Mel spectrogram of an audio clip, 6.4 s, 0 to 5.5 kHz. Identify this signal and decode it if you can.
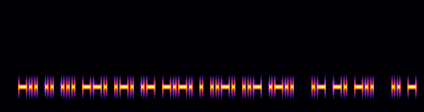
Morse code, heard as a keyed tone, about 30 wpm, 600 Hz. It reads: DISGRACEFUL AND IT
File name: the old man and the sea / the old man and the sea 1 30wpm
